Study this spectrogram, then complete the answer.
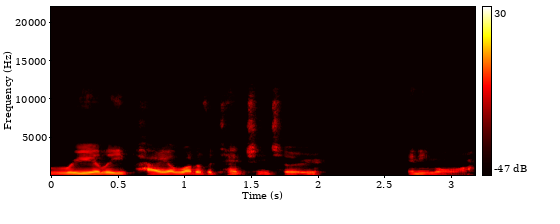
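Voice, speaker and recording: The man has a dark, mellow tone. His voice sounds dry and close with no echo. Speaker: gaming YouTuber. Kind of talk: gameplay commentary. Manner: rushed; hesitant, many fillers.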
